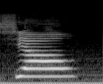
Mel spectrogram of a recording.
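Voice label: "xiao1" Chinese syllable, pinyin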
